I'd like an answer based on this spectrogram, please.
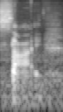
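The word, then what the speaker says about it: psi: letter looks like and it's pronounced sigh the same way you would sigh because this video is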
